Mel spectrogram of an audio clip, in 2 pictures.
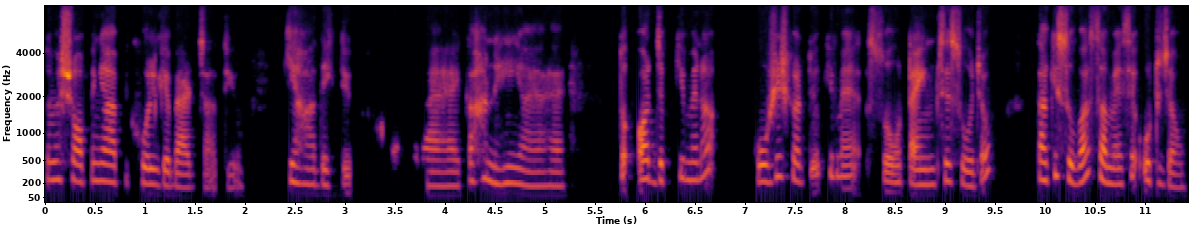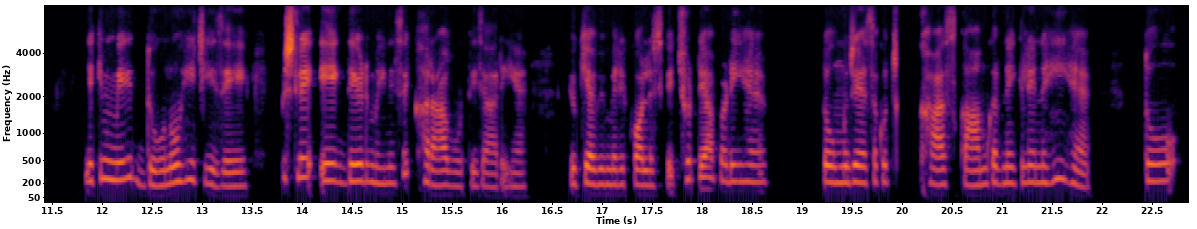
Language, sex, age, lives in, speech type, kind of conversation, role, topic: Hindi, female, 25-29, India, conversation, advice, user, मैं रोज़ एक ही समय पर सोने की आदत कैसे बना सकता/सकती हूँ?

